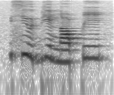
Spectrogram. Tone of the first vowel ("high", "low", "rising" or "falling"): falling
